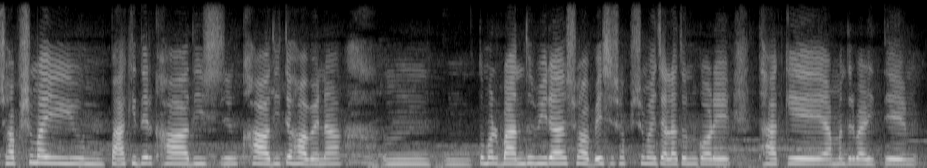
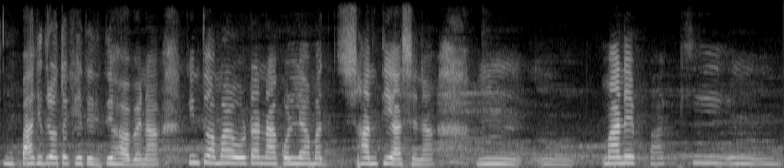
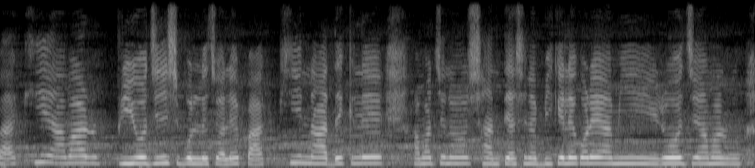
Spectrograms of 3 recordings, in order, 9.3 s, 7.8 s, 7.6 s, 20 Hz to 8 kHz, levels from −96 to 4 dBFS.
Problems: constant background noise, background conversations at intervals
